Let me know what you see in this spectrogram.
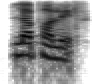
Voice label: "lopolith", Indian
